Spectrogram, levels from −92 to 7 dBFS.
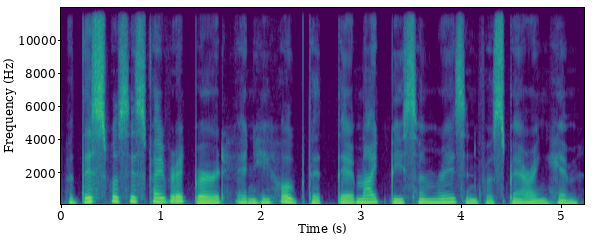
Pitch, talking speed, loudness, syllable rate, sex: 190 Hz, 205 wpm, -19 LUFS, 5.1 syllables/s, female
